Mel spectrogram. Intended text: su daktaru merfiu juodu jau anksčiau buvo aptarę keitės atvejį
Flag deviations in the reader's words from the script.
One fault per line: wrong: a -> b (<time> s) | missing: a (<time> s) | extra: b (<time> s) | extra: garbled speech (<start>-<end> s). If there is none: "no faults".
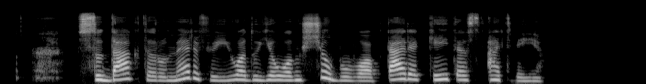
no faults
